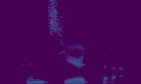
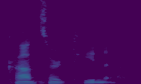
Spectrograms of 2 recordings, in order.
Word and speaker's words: Concierta: when i'm doing this her name is considered concerta c-i-e-r-t-a concierta so not concertina sorry that's a that's a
